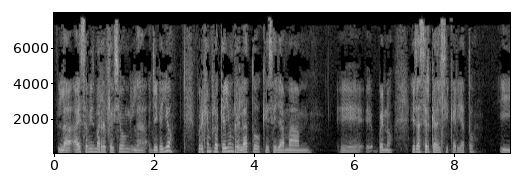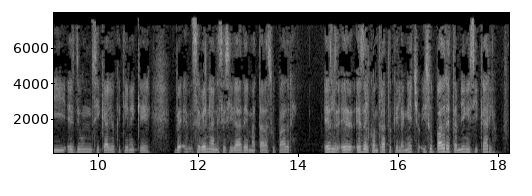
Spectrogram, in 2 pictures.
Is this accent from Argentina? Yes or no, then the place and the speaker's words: no; Ecuador; aquí en mi país, porque claro, allá en España se conoció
